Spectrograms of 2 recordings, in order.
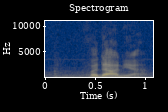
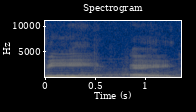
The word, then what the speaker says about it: Vadania: Vidania. Say that again? Vidania. Aduunna. Aduunna. Oh. Well, she's a female. It's VADANIA.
